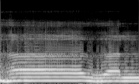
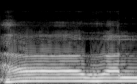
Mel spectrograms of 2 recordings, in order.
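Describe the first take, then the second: No difference in how they are said.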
